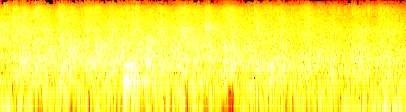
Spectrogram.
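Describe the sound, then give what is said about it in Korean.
Audience applause at a Zen Buddhist dharma lecture: a dense, steady wash of clapping that holds at an even, fairly loud level for about four seconds, with no words spoken. “여러분 그럴 때 박수 좀 쳐주지.”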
